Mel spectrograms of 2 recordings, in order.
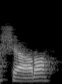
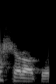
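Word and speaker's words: عشرة: Kalau muzakkar kita baca asyru. Kalau muannas dibacanya asyarah. Sinnya berharokat. Jangan kebalik. Nanti asyrunya dibaca asyaru. Asyarahnya dibaca asyratu. Salah ya. Perhatikan nih. 10 memang beda antara muzakkar dan muannasnya. Kalau muzakkar shinnya sukun asyru.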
